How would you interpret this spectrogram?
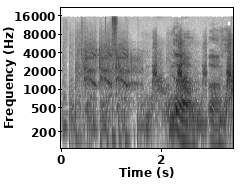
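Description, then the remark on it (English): A voice imitates a panther's growl: a few seconds of drawn-out, rasping vocal snarls with rising and falling pitch, loud, swelling to a stronger roar near the end. “I can't get hard without Panther growl.”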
